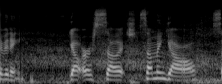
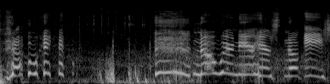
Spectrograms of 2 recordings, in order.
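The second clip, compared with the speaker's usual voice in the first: teasing reply voice; 12 semitones higher, slower than usual. Pretend. Answering own pretend passenger.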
